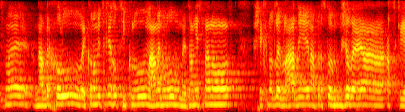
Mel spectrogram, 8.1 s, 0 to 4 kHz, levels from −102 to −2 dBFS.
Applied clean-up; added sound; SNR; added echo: none; none; none; reverberation time 0.6 s.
